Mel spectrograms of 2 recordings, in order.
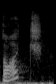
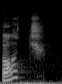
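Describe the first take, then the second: Both takes have the same delivery.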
